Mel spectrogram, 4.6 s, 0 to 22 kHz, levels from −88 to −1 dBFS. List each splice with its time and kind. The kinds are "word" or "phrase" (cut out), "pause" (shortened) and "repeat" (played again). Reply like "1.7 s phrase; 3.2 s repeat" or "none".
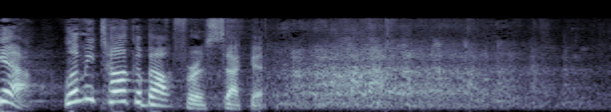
1.3 s word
